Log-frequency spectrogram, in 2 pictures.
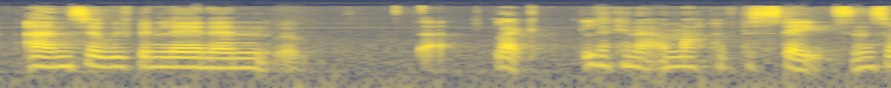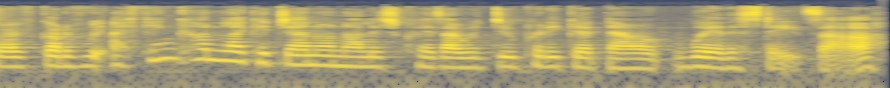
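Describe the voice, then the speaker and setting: Against noticeable background noise, a woman with a Welsh accent talks at a fairly quick pace in a fairly low pitch. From Wales. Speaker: vlogger. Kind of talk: casual chat.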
